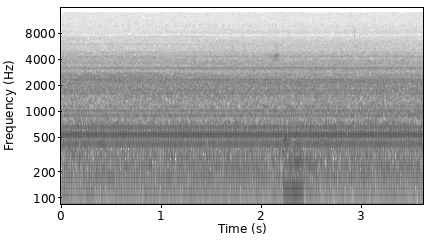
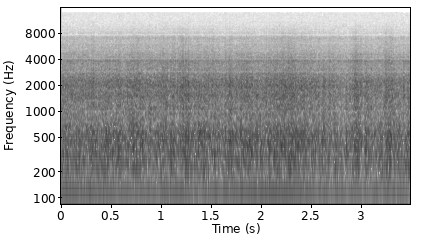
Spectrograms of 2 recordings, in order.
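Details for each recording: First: Heathkit T-4 tube signal tracer, after more than an hour running on unchanged settings: only a steady, even hum with no crackle or popping, so the earlier noisy-component problem is absent and it runs quietly. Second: Heathkit T-4 tube signal tracer giving constant random crackle and fizz over a low mains hum; noisy component, likely its unreplaced old paper capacitors, suspected.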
